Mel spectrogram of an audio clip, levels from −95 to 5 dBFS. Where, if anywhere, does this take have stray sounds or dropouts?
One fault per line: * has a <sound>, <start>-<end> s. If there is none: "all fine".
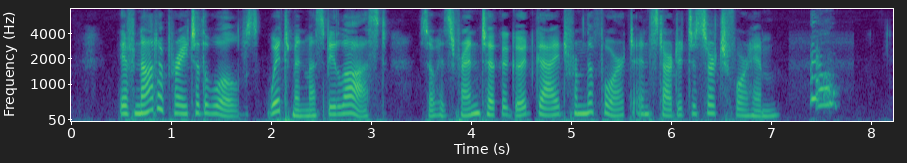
* has a bark, 7.4-7.7 s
